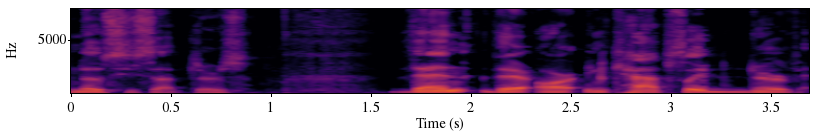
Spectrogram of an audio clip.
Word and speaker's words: nociceptors: representative of pain receptors also known as gnocchi scepters or i prefer the pronunciation nociceptors then there are encapsulated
